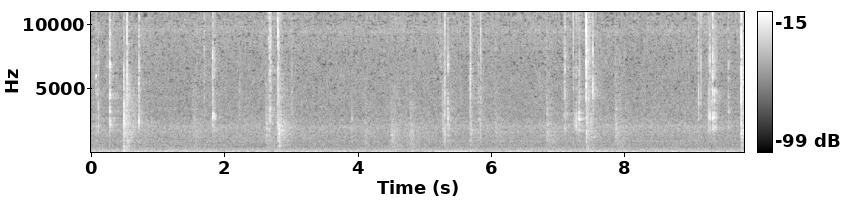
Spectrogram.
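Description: A metal blade scrapes and carves thin slices off the face of a solid, rectangular, translucent green and white swirled bar soap held in both hands with long red nails. Soft, crisp scraping strokes and brief sharp clicks sound over a steady low hum.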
